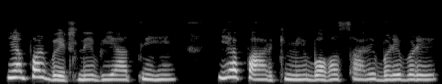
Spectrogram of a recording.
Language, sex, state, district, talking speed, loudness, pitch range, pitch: Hindi, female, Bihar, Supaul, 190 wpm, -17 LUFS, 220-245 Hz, 225 Hz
